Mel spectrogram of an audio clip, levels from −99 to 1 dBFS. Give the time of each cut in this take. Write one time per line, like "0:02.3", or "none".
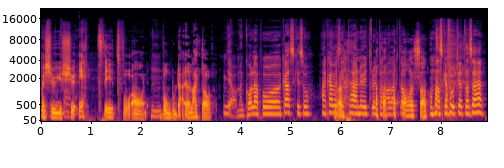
0:03.5
0:06.6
